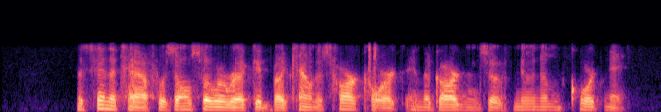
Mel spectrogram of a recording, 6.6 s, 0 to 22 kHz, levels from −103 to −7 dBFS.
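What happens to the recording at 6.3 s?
At 6.3 s the speech is still under the heavy Opus voice compression that runs through the whole clip: the coder, likely at about 6 kbps in narrowband SILK mode, keeps nothing above 4.2 kHz and codes the excitation coarsely, so the voice sounds muffled, hoarse and faintly robotic.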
